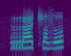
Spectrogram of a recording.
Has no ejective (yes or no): yes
